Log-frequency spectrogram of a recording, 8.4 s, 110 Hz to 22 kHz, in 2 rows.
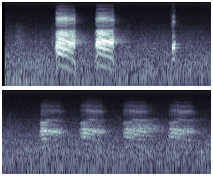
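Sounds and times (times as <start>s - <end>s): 
carrion crow Corvus corone cawing: 1.1s - 2.3s, 5.0s - 8.1s.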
